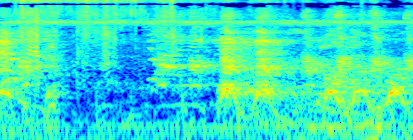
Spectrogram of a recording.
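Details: Rottweilers with block heads at MillCoop Rottweiler Kennels, one giving a run of short, arched, yelping barks about every half second. A man's voice and general kennel noise sit in the background.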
